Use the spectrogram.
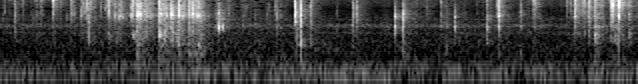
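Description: A small metal blade shaves and carves a solid bar of soap held in the hand, its purple polka-dot coated surface giving way to a white interior as crumbly flakes peel off. The result is a quiet, uneven series of dry, crisp scraping and crinkling bursts, mostly bright and high with almost no low end, each cut ending abruptly with no ring.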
